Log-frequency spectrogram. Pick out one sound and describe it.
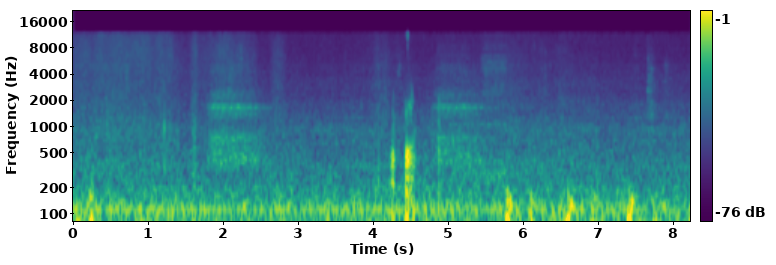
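A woman sighs softly close by.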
